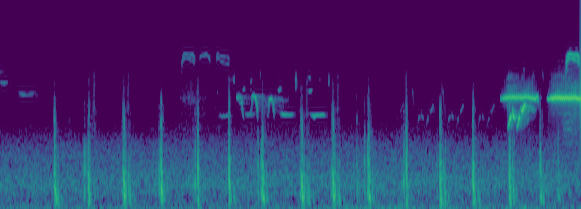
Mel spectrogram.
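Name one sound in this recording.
Footsteps thud quickly on soft ground.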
